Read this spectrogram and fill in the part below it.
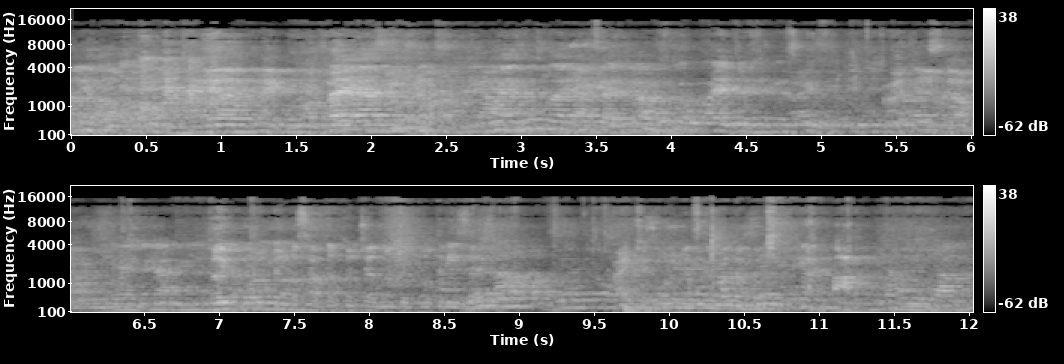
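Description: Several men talk casually nearby.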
